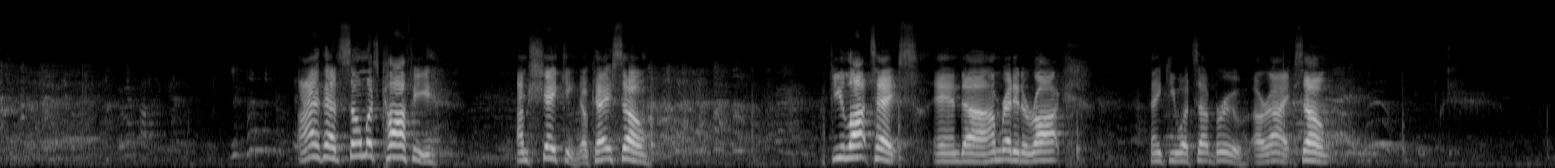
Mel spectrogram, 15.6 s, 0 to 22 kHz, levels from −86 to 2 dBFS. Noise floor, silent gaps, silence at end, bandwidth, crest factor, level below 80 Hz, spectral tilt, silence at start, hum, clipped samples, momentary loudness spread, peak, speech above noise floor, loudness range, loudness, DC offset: -68 dBFS; none; 1.65 s; 11.5 kHz; 22 dB; -80 dBFS; -4.5 dB/octave; 0.05 s; none; under 0.1%; 25 LU; -8 dBFS; 41 dB; 6 LU; -27 LUFS; under 0.1%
